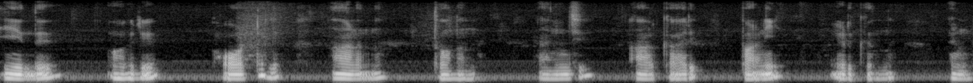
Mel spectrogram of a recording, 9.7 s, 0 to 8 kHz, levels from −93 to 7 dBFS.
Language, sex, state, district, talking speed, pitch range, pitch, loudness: Malayalam, male, Kerala, Kozhikode, 60 wpm, 110-145 Hz, 135 Hz, -21 LUFS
